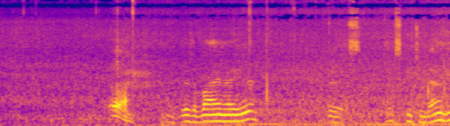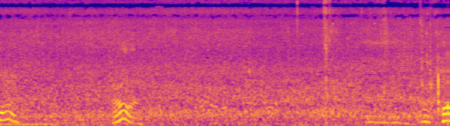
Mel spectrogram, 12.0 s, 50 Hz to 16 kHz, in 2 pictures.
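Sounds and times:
water rushing over rocks: 0.0 - 12.0.

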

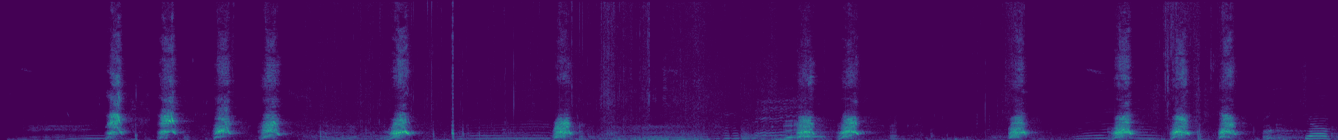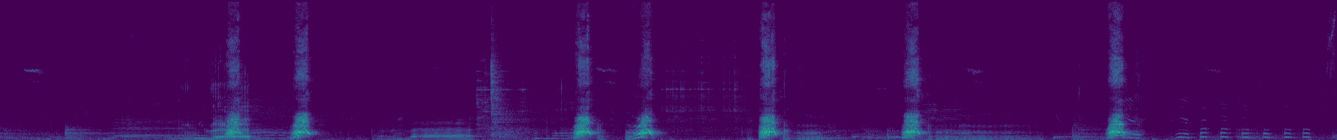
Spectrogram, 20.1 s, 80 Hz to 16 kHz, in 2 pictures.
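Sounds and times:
dog barking sharply: 0.8 - 2.2, 2.9 - 3.2, 6.0 - 6.6, 8.4 - 9.4, 11.7 - 12.5
sheep bleating: 5.2 - 6.2, 10.8 - 12.4.

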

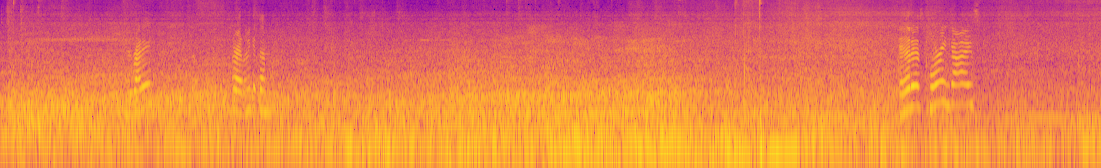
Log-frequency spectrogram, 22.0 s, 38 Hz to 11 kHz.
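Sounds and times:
street traffic rumble: 0.0 - 22.0.

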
